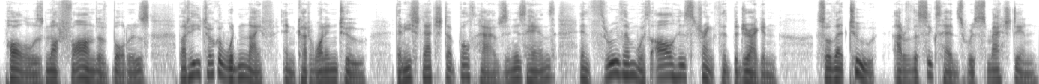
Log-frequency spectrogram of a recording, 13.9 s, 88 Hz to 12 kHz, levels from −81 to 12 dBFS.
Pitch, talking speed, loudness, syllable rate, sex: 100 Hz, 205 wpm, -19 LUFS, 4.8 syllables/s, male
